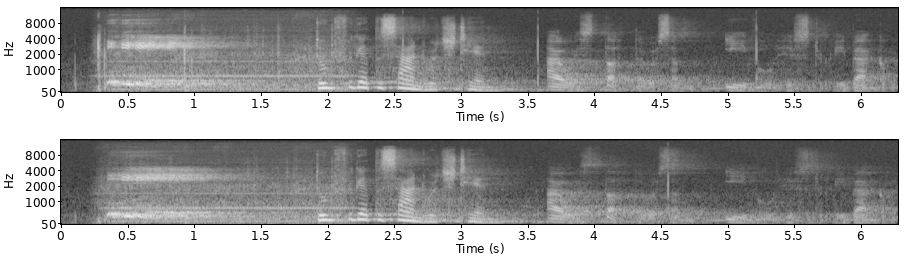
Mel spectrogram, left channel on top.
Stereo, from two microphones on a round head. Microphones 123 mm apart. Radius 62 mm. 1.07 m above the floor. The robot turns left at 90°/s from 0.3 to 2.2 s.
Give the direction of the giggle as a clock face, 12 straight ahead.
8 o'clock.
